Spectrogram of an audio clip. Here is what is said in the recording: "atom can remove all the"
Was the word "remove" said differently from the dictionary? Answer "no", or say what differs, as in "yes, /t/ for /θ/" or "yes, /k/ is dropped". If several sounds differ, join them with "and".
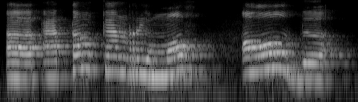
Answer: yes, /f/ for /v/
